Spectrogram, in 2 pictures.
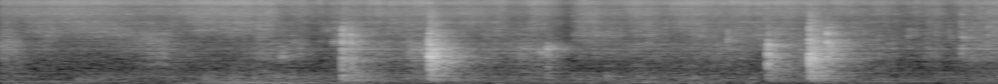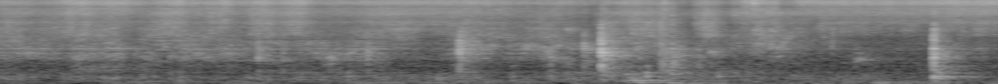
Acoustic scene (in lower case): restroom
